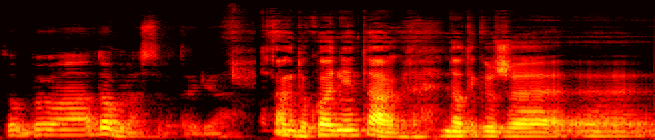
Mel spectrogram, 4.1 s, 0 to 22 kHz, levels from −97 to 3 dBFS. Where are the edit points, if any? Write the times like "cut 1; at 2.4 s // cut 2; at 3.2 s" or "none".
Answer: cut 1; at 1.6 s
